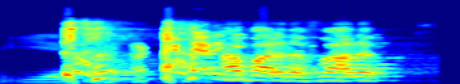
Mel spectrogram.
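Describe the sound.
Two sharp bursts of coughing are heard while someone speaks, followed by rough, voiced throat sounds. The whole passage is fairly loud and mixed with talk.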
